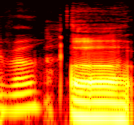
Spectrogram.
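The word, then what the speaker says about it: Erivo: Speaking of wicked, and she has a schwa. A Revo. Yeah, so that's a schwa. Arrivo.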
